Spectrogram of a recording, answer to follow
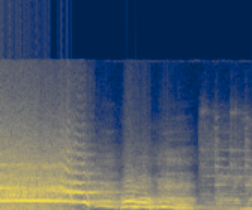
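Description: A man and a woman screaming together in fright: one long, loud, high scream held for most of a second, then shorter falling cries, dying down near the end.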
